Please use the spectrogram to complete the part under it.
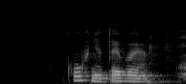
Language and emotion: Russian, neutral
